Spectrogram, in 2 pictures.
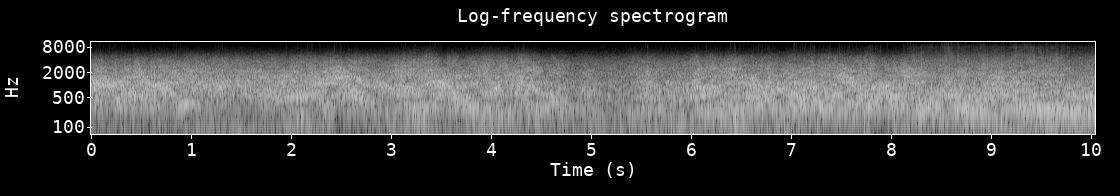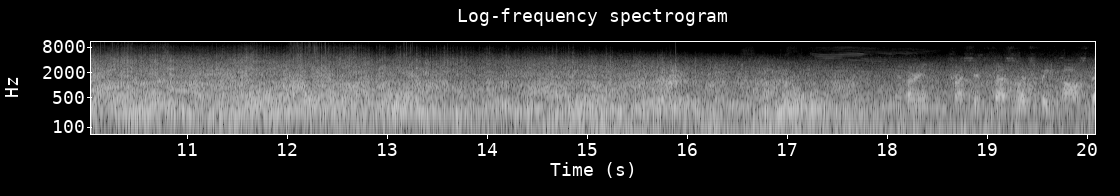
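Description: A Saab Gripen jet fighter makes a slow display pass at an airshow, a loud, sustained broadband engine roar that fills the air for the whole stretch, with a commentator talking over it.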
